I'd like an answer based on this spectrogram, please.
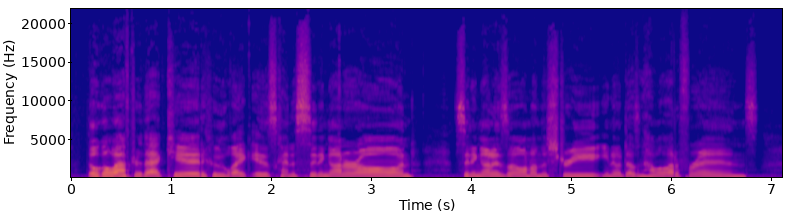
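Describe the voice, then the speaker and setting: On a very clean recording with a silent background, a woman speaks at medium pitch and a moderate pace with fairly even intonation. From Las Vegas, Nevada. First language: Spanish. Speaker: nonprofit founder, anti-trafficking advocate. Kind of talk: interview.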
